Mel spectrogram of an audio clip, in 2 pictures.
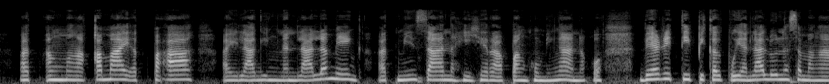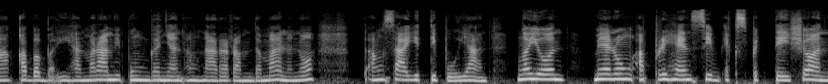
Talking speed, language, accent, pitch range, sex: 130 wpm, Filipino, native, 190-225 Hz, female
